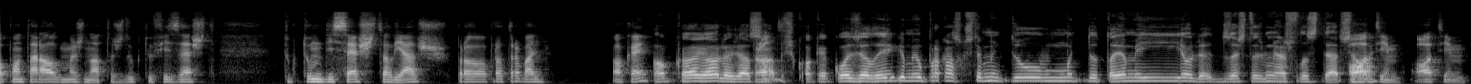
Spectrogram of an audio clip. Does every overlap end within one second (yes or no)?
yes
